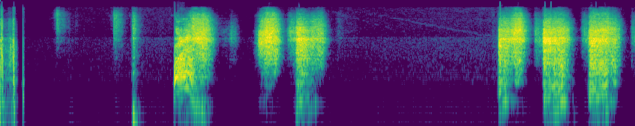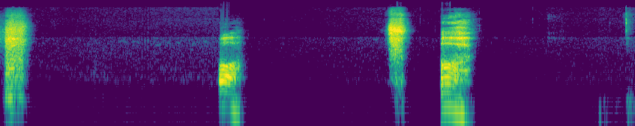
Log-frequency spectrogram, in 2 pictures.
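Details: Man on livestream, possibly allergic, sneezes about eleven times, forceful sneezes singly and in quick clusters with catching breaths between; sneezing.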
